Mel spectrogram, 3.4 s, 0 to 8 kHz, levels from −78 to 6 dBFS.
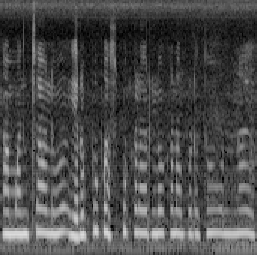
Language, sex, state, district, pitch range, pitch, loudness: Telugu, female, Telangana, Mahabubabad, 255-270 Hz, 260 Hz, -15 LUFS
